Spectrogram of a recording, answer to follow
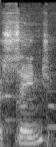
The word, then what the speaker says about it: Senj: So Senj, that's spelled S-E-N-J with the silent J, is a historic walled town and is the largest town between Zadar and Rijeka.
